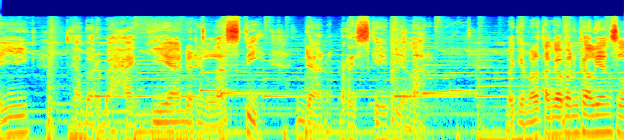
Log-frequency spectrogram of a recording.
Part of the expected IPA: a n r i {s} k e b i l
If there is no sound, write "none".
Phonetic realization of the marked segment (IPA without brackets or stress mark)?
s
